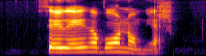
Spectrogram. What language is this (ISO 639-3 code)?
isl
